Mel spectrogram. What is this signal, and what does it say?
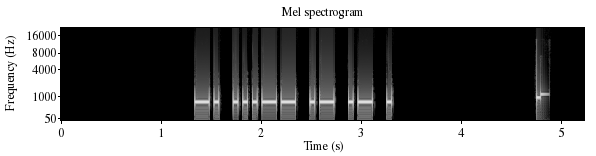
Morse code, heard as a keyed tone, about 25 wpm, 700 Hz. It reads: N3AAE
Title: USA Call Signs Repeated 3x 25wpm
